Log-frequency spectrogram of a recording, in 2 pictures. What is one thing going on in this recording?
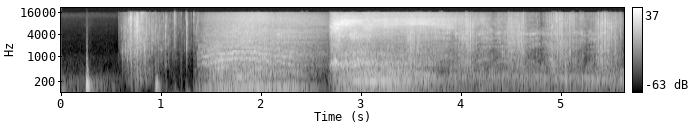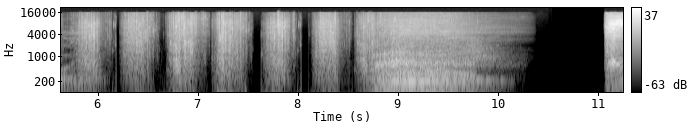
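A cartoon game monster growls and roars.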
